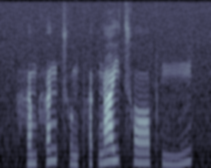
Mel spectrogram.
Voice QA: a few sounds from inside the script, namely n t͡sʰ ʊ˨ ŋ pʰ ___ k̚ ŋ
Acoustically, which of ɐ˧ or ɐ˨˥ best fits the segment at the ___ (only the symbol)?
ɐ˧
